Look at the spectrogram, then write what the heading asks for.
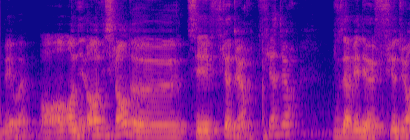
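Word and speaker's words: fjörður: En Islande, c'est Fjödur. Fjödur. Vous avez des Fjödur absolument partout. Le fjord de machin. Patrick's Fjödur, le fjord de Patrick.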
